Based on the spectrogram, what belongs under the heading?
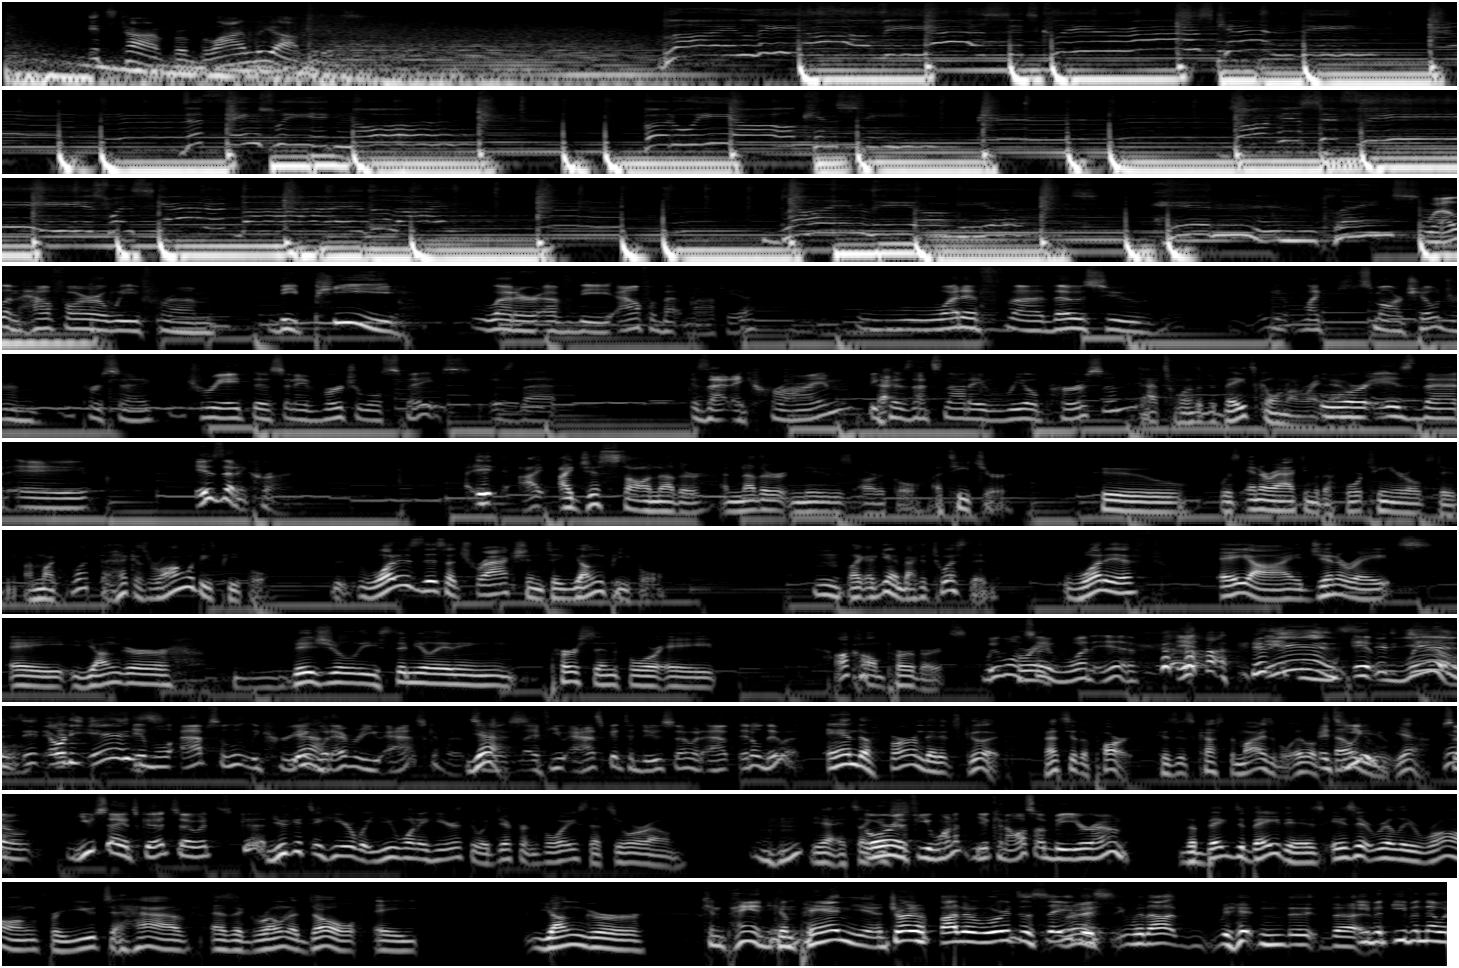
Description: Join us for part two of a conversation on twisted times. In this episode, we explore how modern conversations and information flows are rarely straightforward. From subtle spins in the media to the evolving dynamics of human relationships, we ask: Are we twisting the narrative ourselves, or is it being shaped for us?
